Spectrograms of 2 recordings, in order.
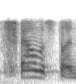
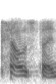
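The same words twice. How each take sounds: First: It is said imitating an Arabic speaker's P. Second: It is said with a plain English P.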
